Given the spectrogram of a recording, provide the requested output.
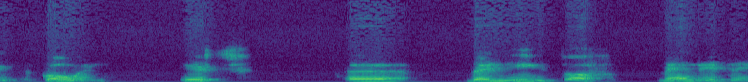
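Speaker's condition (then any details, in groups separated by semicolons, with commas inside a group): ALS, primary lateral sclerosis, PLS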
